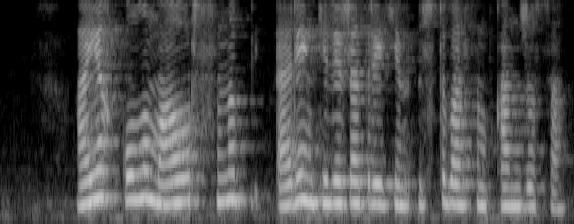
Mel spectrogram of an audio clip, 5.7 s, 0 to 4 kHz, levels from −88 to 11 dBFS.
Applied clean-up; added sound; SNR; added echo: none; none; none; none.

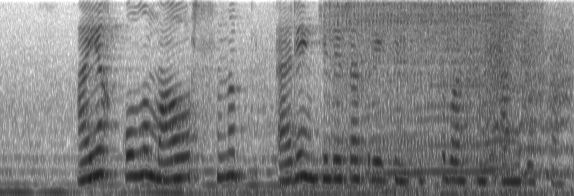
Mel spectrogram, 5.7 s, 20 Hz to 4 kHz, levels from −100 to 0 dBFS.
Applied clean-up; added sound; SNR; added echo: none; Accelerating, revving, vroom + Motorcycle / Accelerating, revving, vroom; 7 dB; none.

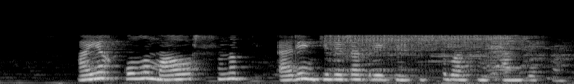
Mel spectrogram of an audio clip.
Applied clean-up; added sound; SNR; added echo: classical method log-MMSE.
